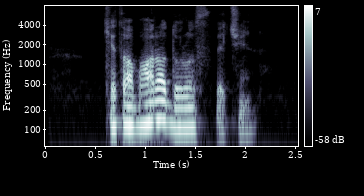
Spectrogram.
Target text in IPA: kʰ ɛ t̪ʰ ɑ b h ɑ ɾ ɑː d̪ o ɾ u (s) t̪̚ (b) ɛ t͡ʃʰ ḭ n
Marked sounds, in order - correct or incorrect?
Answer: correct, correct

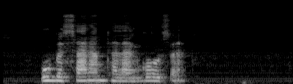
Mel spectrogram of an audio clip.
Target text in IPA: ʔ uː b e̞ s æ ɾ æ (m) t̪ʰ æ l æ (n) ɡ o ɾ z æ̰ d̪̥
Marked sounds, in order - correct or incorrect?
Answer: correct, incorrect: ŋ

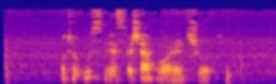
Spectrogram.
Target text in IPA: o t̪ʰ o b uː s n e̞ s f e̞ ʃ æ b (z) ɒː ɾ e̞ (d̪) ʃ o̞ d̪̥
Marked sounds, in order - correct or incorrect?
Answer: incorrect: v, correct

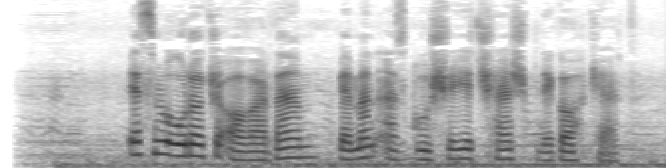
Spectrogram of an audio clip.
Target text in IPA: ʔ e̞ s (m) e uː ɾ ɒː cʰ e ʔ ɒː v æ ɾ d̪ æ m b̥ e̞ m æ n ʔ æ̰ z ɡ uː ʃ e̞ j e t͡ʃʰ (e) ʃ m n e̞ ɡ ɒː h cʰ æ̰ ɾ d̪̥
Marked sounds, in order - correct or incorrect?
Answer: correct, incorrect: æ

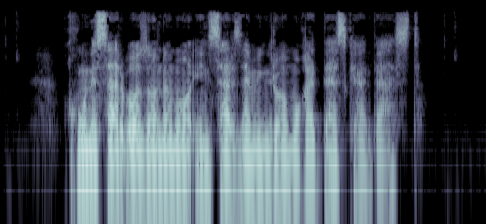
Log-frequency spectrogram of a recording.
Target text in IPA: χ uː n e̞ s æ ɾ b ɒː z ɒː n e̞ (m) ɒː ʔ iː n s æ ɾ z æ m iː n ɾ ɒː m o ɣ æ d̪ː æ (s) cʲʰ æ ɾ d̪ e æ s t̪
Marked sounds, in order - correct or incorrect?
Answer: correct, correct

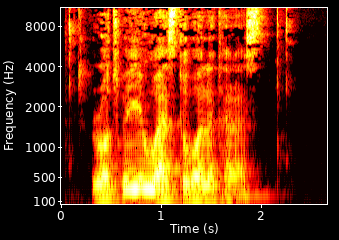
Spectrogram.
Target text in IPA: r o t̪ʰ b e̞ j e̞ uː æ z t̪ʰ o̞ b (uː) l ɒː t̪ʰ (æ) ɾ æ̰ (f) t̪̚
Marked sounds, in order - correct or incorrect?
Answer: incorrect: ɒː, correct, incorrect: s

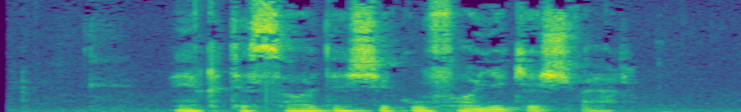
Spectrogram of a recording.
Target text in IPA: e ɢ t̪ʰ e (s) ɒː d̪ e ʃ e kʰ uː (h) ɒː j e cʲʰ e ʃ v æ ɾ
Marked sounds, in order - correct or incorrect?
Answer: correct, incorrect: f

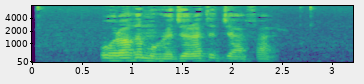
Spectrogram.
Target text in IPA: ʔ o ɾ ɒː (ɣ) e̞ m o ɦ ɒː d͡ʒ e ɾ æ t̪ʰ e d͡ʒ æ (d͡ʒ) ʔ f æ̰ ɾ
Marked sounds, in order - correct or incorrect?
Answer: correct, incorrect: none

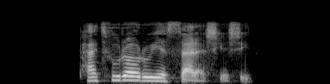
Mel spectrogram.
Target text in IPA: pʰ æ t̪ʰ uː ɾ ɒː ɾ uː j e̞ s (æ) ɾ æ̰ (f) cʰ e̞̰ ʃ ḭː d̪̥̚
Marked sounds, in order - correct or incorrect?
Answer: correct, incorrect: ʃ

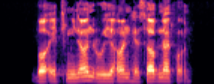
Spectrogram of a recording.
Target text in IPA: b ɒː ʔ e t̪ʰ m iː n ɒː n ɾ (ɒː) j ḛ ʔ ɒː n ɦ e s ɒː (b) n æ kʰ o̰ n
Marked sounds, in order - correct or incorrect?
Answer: incorrect: uː, correct

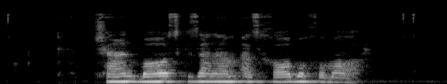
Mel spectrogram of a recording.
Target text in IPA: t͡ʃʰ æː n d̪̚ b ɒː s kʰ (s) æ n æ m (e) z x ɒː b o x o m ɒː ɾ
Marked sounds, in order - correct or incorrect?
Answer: incorrect: z, incorrect: æ

